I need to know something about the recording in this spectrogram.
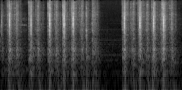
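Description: typewriter keys typing

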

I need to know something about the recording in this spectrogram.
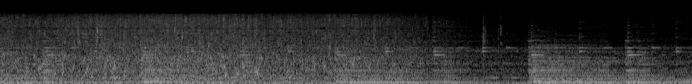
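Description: flowing river water

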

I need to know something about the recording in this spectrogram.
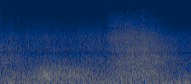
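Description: ocean waves breaking

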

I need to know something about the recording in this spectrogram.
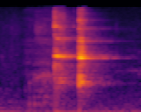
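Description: beer glasses clinking

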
